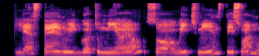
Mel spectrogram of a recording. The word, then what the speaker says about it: mioyo: when you separate it, I know that sometimes I might say it very fast, so you might not get to hear the syllables, but we have mi or yo, mioyo.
